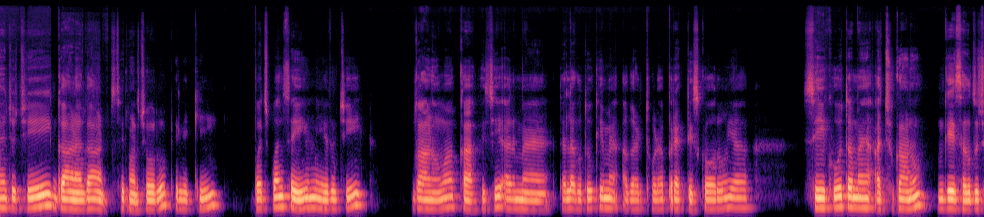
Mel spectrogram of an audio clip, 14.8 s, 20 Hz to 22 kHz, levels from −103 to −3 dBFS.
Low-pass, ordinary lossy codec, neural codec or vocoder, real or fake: 19.8 kHz; none; none; real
